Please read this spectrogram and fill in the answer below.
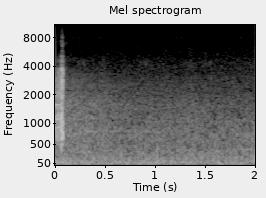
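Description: Faint, steady outdoor background noise: a low rumble under a soft hiss, with no distinct event.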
